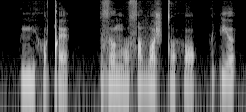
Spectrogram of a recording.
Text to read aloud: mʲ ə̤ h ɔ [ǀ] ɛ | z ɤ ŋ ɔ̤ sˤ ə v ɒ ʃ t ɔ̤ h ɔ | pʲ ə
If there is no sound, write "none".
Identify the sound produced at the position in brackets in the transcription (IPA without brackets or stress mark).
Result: ǃ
